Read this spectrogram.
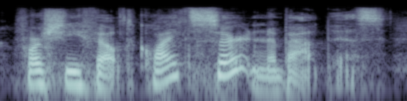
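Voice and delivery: plain reading voice

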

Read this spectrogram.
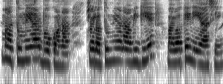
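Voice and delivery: put-on small, soft child's voice pleading with her mother; little daughter's voice. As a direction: coax mum gently, like a little girl. Narrator voices the young daughter.

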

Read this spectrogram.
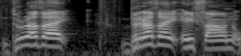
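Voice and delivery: loud, slow call for brother; drawn-out dramatic call. Acted. Calling out, then slow.

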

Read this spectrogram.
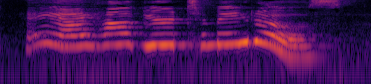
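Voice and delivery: high, loud cheerful call of hey; jolly truck driver. Acted. Truck driver calls out to the grocer, high and loud. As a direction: shout it across to the grocer, delighted. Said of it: "The truck driver told the grocer".

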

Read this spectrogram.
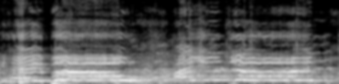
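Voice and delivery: hammed-up sing-song flirt back at the stranger; sweet flirty reply. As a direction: coo it like you're suddenly smitten. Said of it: "it turned me sweet as shit instantly".

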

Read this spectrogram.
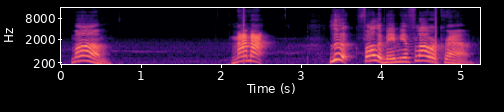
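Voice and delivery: put-on eager girl running to her mother; happy daughter showing off her crown; excited little girl. Voicing the girl calling her mother.

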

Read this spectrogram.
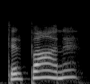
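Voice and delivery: ordinary delivery, nothing marked

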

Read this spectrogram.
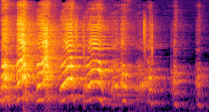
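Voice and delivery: high burst of laughter. Real, not acted. Streamer laughing at the guest's reply, high laughing burst.

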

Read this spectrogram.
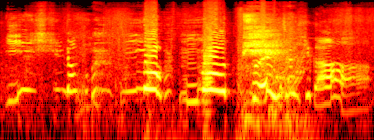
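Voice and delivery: slow, stretched furious scream; screaming rage. Acted. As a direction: scream it out in mock fury. Screaming at survivor.

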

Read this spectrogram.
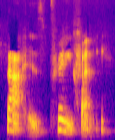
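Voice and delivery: plain reading voice

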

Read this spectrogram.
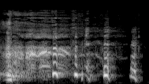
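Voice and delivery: squealing laugh; high laugh. Real, not acted. Host cracking up at Herman's insult, high squeal. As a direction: burst into a high giggle.

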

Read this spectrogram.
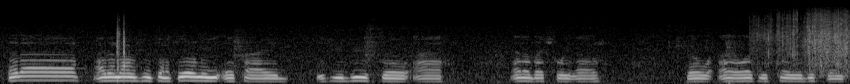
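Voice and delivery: speaking inside rubber respirator; muffled through gas mask. Real, not acted. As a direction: voice behind mask filter. Seen 1: Full gas mask worn over face throughout the labelled words.

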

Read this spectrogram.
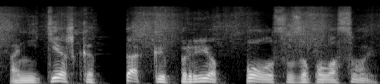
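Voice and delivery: ordinary delivery

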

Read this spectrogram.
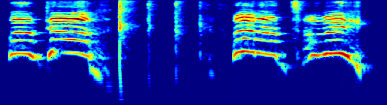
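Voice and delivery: high, loud, delighted praise; excited praise. Real, not acted. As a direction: cheer him on warmly. Praising child's correct answer.

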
